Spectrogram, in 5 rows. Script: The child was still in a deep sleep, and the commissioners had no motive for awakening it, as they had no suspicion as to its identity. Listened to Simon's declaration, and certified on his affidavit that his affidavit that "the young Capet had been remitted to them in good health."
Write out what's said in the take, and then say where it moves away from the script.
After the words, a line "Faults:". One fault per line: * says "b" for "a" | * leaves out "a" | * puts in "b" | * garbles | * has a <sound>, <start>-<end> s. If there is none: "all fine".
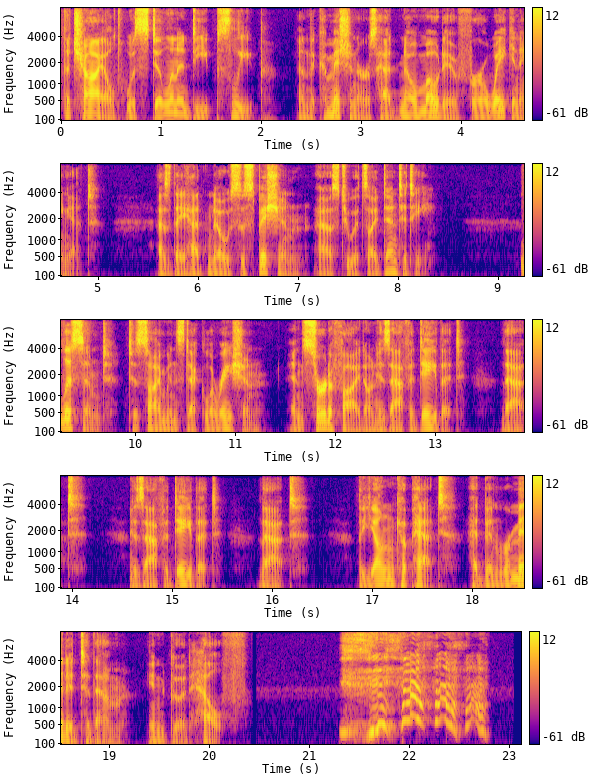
The child was still in a deep sleep, and the commissioners had no motive for awakening it, as they had no suspicion as to its identity. Listened to Simon's declaration, and certified on his affidavit that his affidavit that "the young Capet had been remitted to them in good health."
Faults:
* has a laugh, 21.3-22.8 s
